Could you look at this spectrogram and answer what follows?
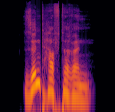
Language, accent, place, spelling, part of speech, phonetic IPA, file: German, Germany, Berlin, sündhafteren, adjective, [ˈzʏnthaftəʁən], De-sündhafteren.ogg
- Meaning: inflection of sündhaft: 1. strong genitive masculine/neuter singular comparative degree 2. weak/mixed genitive/dative all-gender singular comparative degree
